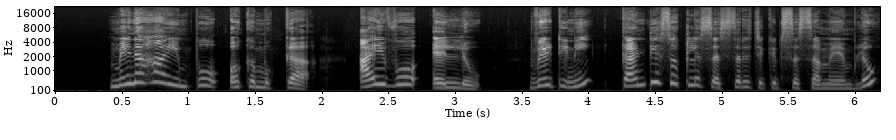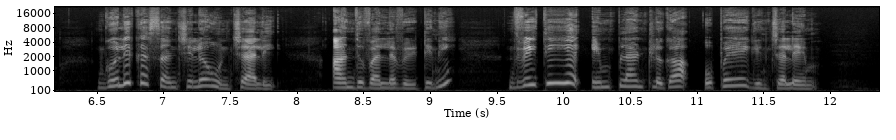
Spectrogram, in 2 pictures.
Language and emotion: Telugu, neutral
